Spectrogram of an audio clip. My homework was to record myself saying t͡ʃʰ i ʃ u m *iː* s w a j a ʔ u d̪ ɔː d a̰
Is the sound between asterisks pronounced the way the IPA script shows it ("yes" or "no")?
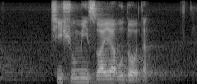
no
